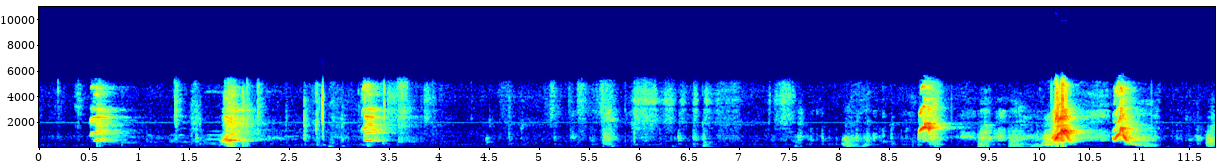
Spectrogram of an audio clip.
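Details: A cocker spaniel barking while attacking a laptop playing a recording of himself: three short gruff barks spaced over the first few seconds, a quiet pause, then a burst of louder, harsher barks near the end.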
